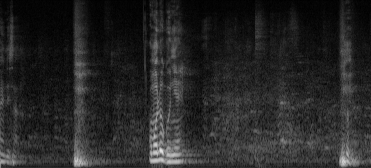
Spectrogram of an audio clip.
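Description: A young man speaks loudly through a microphone.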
